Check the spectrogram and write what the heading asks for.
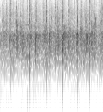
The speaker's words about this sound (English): Can we pause and give them a round of applause for the work they've done?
